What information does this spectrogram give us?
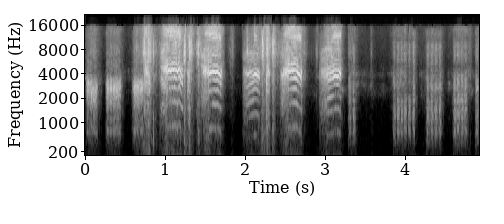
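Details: Harsh, bubbling chatter from a streak-eared bulbul giving a hoành hoạch lure call, in several loud bursts followed by quieter, softer notes.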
